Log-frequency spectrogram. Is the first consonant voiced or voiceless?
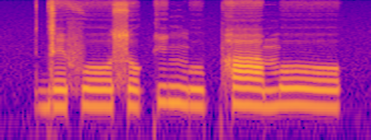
voiced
